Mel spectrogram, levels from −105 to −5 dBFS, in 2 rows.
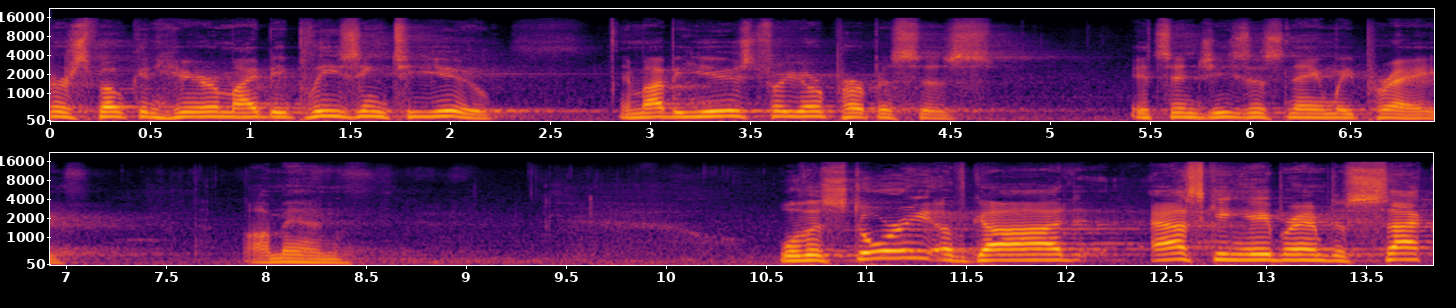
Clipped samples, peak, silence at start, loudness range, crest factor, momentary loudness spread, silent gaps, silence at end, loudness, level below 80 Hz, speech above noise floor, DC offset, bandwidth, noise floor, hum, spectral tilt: under 0.1%; -12 dBFS; 0 s; 12 LU; 18 dB; 13 LU; none; 0 s; -27 LUFS; -64 dBFS; 34 dB; under 0.1%; 15.5 kHz; -60 dBFS; none; -5.5 dB/octave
